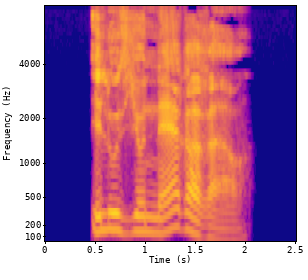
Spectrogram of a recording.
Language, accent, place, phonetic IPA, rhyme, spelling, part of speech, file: German, Germany, Berlin, [ɪluzi̯oˈnɛːʁəʁɐ], -ɛːʁəʁɐ, illusionärerer, adjective, De-illusionärerer.ogg
- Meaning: inflection of illusionär: 1. strong/mixed nominative masculine singular comparative degree 2. strong genitive/dative feminine singular comparative degree 3. strong genitive plural comparative degree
